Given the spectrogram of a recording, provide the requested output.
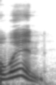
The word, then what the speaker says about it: Wynn: And then the final one, speaking of win, Hannah Wynn. That's how you pronounce her last name.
